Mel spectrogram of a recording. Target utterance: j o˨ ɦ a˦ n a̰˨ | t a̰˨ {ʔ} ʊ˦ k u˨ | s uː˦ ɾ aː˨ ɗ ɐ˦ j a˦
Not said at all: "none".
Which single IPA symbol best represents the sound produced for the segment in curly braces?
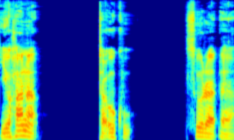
ʔ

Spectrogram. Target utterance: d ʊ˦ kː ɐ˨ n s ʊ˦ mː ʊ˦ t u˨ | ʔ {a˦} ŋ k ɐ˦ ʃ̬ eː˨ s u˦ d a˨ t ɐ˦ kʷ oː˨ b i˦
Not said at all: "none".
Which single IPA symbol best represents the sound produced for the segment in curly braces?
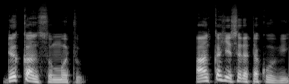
a˦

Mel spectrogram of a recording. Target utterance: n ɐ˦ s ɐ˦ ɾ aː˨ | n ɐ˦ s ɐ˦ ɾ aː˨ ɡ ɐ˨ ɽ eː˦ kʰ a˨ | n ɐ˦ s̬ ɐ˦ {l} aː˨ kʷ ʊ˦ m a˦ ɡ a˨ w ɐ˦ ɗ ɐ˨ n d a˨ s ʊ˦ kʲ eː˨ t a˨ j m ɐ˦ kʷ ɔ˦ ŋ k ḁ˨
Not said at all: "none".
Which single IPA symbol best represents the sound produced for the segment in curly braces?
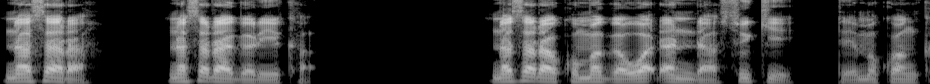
ɾ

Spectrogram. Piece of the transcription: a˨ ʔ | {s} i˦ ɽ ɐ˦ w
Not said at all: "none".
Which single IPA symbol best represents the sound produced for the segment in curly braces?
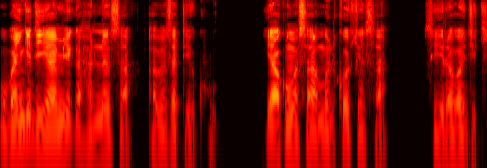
s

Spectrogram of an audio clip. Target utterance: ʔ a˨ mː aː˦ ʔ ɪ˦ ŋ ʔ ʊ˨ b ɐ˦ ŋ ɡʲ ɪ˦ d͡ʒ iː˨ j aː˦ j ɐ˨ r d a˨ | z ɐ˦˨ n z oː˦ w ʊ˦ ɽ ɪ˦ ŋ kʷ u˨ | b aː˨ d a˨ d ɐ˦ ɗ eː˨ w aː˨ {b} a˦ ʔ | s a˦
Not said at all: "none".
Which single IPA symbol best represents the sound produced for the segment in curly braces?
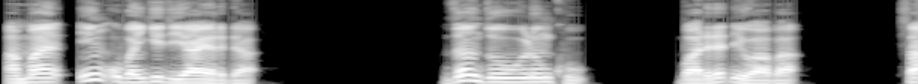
b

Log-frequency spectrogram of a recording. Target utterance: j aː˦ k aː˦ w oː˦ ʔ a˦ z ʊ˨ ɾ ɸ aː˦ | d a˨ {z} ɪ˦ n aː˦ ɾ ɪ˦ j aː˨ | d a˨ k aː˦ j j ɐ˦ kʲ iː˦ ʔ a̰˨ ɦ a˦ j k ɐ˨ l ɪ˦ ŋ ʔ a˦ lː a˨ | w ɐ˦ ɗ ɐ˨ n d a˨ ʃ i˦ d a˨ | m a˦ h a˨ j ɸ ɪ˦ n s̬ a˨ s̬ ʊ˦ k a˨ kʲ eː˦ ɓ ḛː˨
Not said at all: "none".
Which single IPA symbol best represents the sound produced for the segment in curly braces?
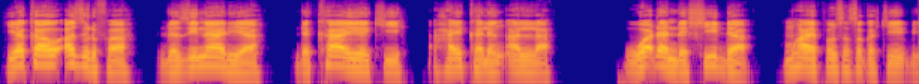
z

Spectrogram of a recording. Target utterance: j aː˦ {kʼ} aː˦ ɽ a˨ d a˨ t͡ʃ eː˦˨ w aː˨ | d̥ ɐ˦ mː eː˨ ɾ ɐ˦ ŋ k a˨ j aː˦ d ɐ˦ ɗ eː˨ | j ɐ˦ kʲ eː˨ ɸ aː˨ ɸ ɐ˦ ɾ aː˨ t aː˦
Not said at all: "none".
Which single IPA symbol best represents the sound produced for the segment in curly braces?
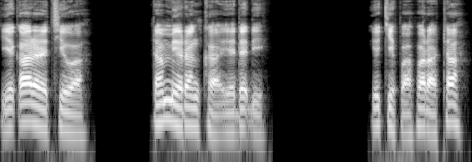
kʼ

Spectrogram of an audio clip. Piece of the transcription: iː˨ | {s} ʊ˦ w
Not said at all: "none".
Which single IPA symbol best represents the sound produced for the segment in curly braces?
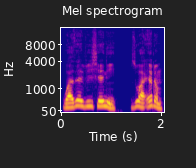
z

